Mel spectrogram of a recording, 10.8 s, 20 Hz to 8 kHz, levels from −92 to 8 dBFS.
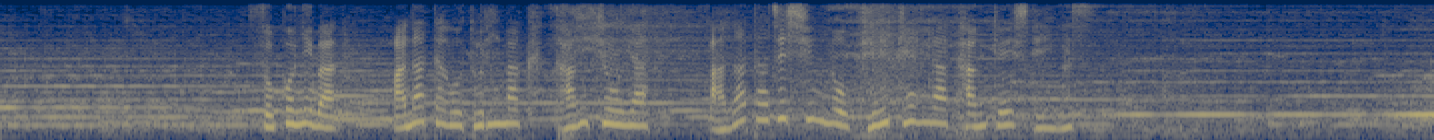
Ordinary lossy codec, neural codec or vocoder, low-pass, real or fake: none; codec, 16 kHz, 2 kbps, FunCodec, trained on Chinese and English, 25 frames a second; 7.2 kHz; fake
